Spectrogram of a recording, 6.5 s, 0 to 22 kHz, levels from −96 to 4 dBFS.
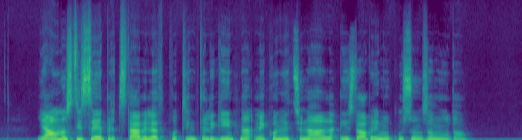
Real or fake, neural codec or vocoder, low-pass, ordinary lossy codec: fake; codec, 44.1 kHz, 3.4 kbps, Pupu-Codec; none; none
